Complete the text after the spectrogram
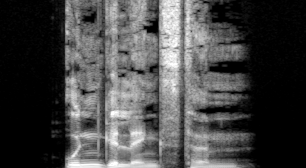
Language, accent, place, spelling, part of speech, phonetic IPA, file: German, Germany, Berlin, ungelenkstem, adjective, [ˈʊnɡəˌlɛŋkstəm], De-ungelenkstem.ogg
- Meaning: strong dative masculine/neuter singular superlative degree of ungelenk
